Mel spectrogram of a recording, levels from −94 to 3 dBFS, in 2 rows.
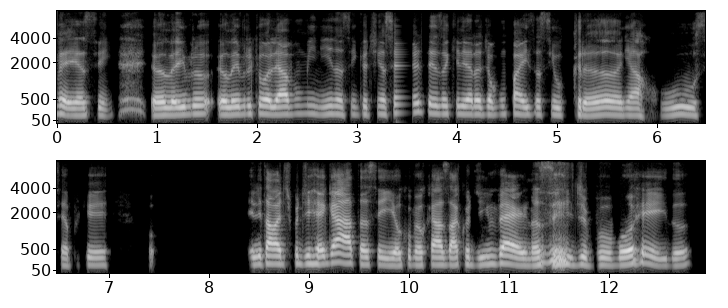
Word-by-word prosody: também 140 -4 +3
assim. 140 -1 -6 0.4
Eu 140 - +4
lembro 155 +4 +1
eu 150 - +5
lembro 160 +2 0
que 170 - -27
eu - - +3
olhava 160 0 +4
um 170 - -14
menino 165 -1 -6
assim 155 0 -7
que 155 - -9
eu 155 - -5
tinha 160 +1 -5
certeza 185 -1 -5
que 165 - -11
ele 165 - -2
era 160 0 +3
de 160 - -5
algum 155 +1 -4
país 155 -2 -3
assim, 155 0 -7
Ucrânia, 145 0 0
Rússia, 140 +2 -5
porque 145 0 -7 1.4
ele 155 +1 -1
estava 165 -1 +6
tipo 160 +2 -9
de 170 0 -3
regata 175 0 +3
assim, 150 -1 -3
eu 135 -1 +1
com 155 - -8
meu 140 -1 -2
casaco 150 +1 +1
de 145 +1 -5
inverno 160 -5 +4
assim 160 +1 +2
tipo, 145 -1 -3
morrendo. 145 -2 +2
155 Hz, 190 wpm, -24 LUFS, 145-165 Hz, 1.4 s, estava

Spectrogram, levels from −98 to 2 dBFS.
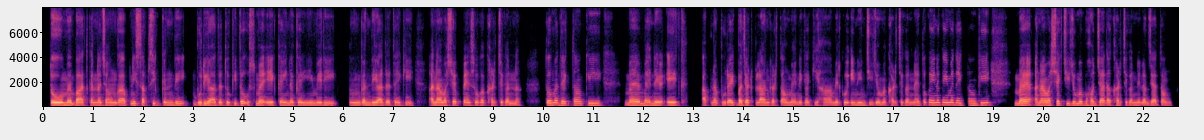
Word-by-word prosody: तो 130 0 +10
मैं 135 +1 +3
बात 125 0 +3
करना 130 0 0
चाहूँगा 125 0 +1
अपनी 145 +1 0
सबसे 145 +1 -2
गंदी, 130 +3 -1 0.2
बुरी 130 +2 +2
आदतों 130 -1 +2
कि 135 +3 -5
तो 155 +3 +3
उसमें 140 +1 0
एक 135 0 +2
कहीं 135 -1 +1
न 135 0 +1
कहीं 135 0 +2
ये 135 - +1
मेरी 130 0 0
अ, - - -15 0.3
गंदी 125 +1 +1
आदत 125 0 -2
है 125 - -1
कि 130 +3 -8 0.4
अनावश्यक 130 +4 +2
पैसों 130 0 -1
का 135 - 0
खर्च 130 -2 -4
करना, 110 -3 -2 0.5
तो 175 - +4
मैं 185 -1 +1
देखता 155 0 -1
हूँ 155 0 -1
कि 165 0 -2 0.5
मैं 145 +1 +3
मैंने 140 -1 +1 0.2
एक 135 0 +3 0.4
अपना 135 0 -3
पूरा 135 0 +2
एक 135 -1 +1
बजट 130 0 +3
प्लान 125 -1 0
करता 125 0 -4
हूँ 125 - -1
महीने 120 0 -3
का 125 - -3
कि 125 +2 -8
हाँ 120 -2 -5
मेरे 125 0 -3
को 130 - +1
इन-इन 130 0 -2
चीज़ों 125 -1 -2
में 120 0 -3
खर्च - - -6
करना 125 +1 -3
है। 145 - -2
तो 190 +5 -5
कहीं 185 -1 0
न 190 - +1
कहीं 190 0 +1
मैं 190 0 +1
देखता 170 -2 -5
हूँ 165 0 -2
कि 180 +2 -3 0.5
मैं 145 +2 +5 0.2
अनावश्यक 140 +3 +2
चीज़ों 145 -2 -2
में 150 0 +1
बहुत 145 0 -2
ज़्यादा 135 -1 +1
खर्च 135 -2 -3
करने 125 -2 -2
लग 120 -1 -1
जाता 115 -1 -1
हूँ, - - -7
135 Hz, 200 wpm, -24 LUFS, 125-145 Hz, 0.5 s, तो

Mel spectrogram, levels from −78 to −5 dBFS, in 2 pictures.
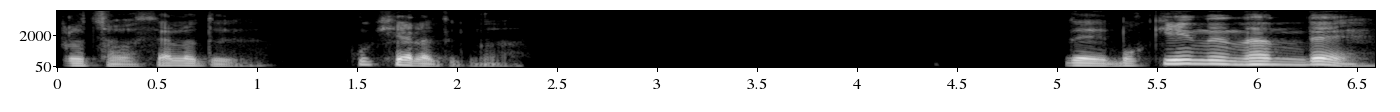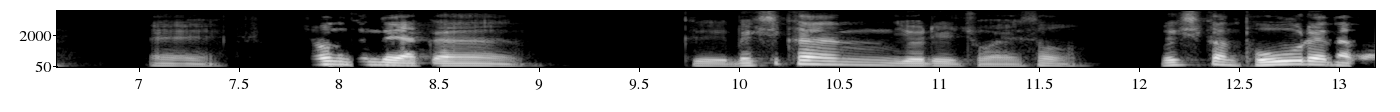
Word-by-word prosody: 그렇죠. 110 -7 -6
샐러드, 90 -2 -6 0.5
쿠키라든가. - - -5 2.7
네. 115 -4 +1
먹기는 185 - 0
하는데 150 - 0 0.4
예예. 100 -4 -8 0.4
저는 160 0 +2
근데 145 -4 +4
약간 110 -6 +1 0.7
그 100 -3 -5
멕시칸 140 - +1
요리를 105 -3 -1
좋아해서 90 +1 -8 0.3
멕시칸 135 +1 -1
보울에다가 155 0 +6
115 Hz, 205 characters per minute, -21 LUFS, 100-150 Hz, 2.7 s, 보울에다가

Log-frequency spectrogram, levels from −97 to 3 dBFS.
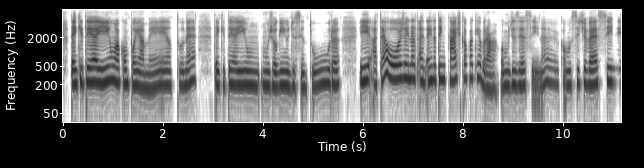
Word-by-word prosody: tem 210 0 +5
que 230 +3 +1
ter 230 +1 +5
aí 225 +2 +6
um 255 -1 +3
acompanhamento, 200 -2 0
né, 210 +6 0 0.4
tem 195 - 0
que 200 +2 -7
ter 210 +2 -1
aí 200 0 +2
um 195 -1 0
um 195 -1 -1
joguinho 190 +1 0
de 190 +1 -5
cintura 200 +4 -3 0.4
e 245 +2 +4
até 240 - 0
hoje 275 -2 +4
ainda 270 -1 +2
ainda 240 +1 0
tem 260 +1 0
casca 255 +3 0
pra 280 +1 -3
quebrar, 175 - -3
vamos 195 +1 -2
dizer 200 0 -1
assim, 200 0 -5
né, 220 +1 -6
como 200 0 -4
se 205 +3 -8
tivesse 215 +2 -1
205 Hz, 170 wpm, -23 LUFS, 195-235 Hz, 0.4 s, aí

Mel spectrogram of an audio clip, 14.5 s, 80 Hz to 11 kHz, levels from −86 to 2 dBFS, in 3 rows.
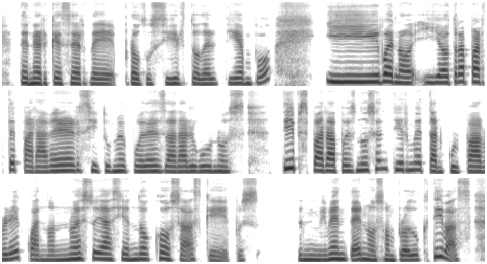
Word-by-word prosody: tener 205 -2 +2
que 205 - 0
ser 195 -1 -2
de 185 -2 -2
producir 195 +1 -3
todo 190 -2 -2
el 190 0 -2
tiempo 205 - -3 0.5
y 255 -1 +5
bueno, 240 -6 +5
y 235 0 -2
otra 265 +3 +2
parte 260 0 +2
para 195 -5 -3
ver 225 +3 +1
si 225 0 -6
tú 210 +1 -6
me 215 +1 0
puedes 210 +1 -1
dar 200 -1 0
algunos 200 0 -1 0.4
tips 325 0 +3
para 225 -2 +4
pues 220 +1 -4
no 240 +1 +1
sentirme 265 -2 -4
tan 205 -5 -1
culpable 200 +4 0
cuando 190 -7 -4
no 190 +3 +1
estoy 225 +2 +1
haciendo 210 0 0
cosas 205 -3 -2
que 170 -3 -8
pues 175 - -10 0.4
en 190 -1 0
mi 185 - -1
mente 210 -2 +3
no 190 -3 +1
son 185 0 -2
productivas. 185 - -1
205 Hz, 170 wpm, -25 LUFS, 195-235 Hz, 0.5 s, y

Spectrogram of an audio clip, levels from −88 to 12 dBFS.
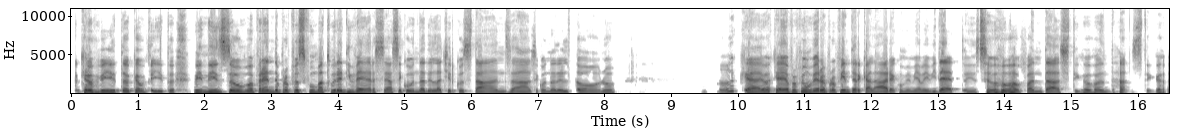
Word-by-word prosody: Capito, 195 -3 +3
ho 180 - +1
capito. 165 -3 -1 0.3
Quindi 210 +1 +3
insomma 190 -3 +3
prende 205 +3 +3
proprio 210 -1 0
sfumature 205 -1 +2
diverse 185 -1 0
a 185 - 0
seconda 180 -1 -2
della 165 -1 -2
circostanza, 165 -1 -3
a 160 - -4
seconda 155 0 -7
del 155 +1 -4
tono. 155 +1 -4 1.6
Okay, 195 - 0
okay, 240 -6 +3
è - - +6
proprio 215 +6 0
un 255 - +3
vero 185 +4 +5
e - - +4
proprio 160 +4 0
intercalare 165 -4 +1
come 145 -2 -10
mi 140 -1 -8
avevi 140 0 -6
detto, 155 -6 +1
insomma, 170 +6 +1
fantastico, 160 -1 -2
fantastico. 160 0 -6
175 Hz, 120 wpm, -23 LUFS, 160-195 Hz, 1.6 s, è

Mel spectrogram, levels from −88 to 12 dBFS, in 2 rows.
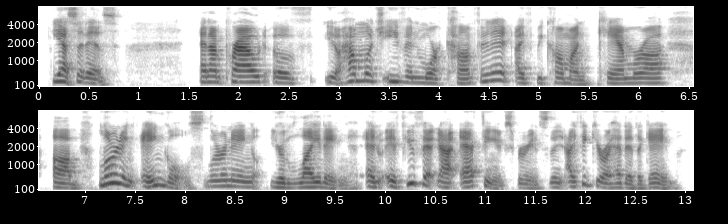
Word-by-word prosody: Yes, 235 0 +3
it 200 -4 -3
is, 175 -2 -3 0.8
and 210 0 +4
I'm 215 0 +5
proud 215 -1 +8
of, 180 -3 -5
you 200 - -8
know, - - -2
how 245 - +1
much 250 -1 -4
even 230 -5 -3
more 180 -3 -3
confident 235 +13 -4
I've 180 -1 -4
become 180 0 -6
on 145 -1 -2
camera, 175 +3 0 0.4
um, 160 -3 +2 0.2
learning 285 -2 +3
angles, 215 +5 -1
learning 205 -2 -2
your 170 -3 -1
lighting, 165 -5 0
and 185 -2 0
if 195 +3 -1
you 315 +1 +3
fit 310 - +1
got - - +5
acting - - +1
experience, 140 -3 -8
then 175 -1 -7
I 195 - 0
think 240 +3 -6
you're - - 0
ahead 160 +1 -2
of 145 -2 -2
the 140 - -5
game. 135 -4 -3
185 Hz, 180 wpm, -25 LUFS, 165-215 Hz, 0.8 s, proud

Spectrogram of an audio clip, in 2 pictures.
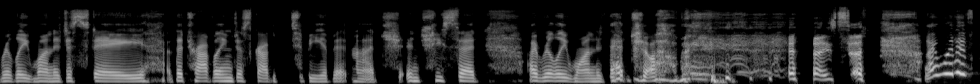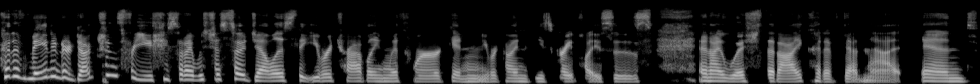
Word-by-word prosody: really 150 0 -1
wanted 140 0 -1
to 155 - -2
stay, 145 -1 +1 0.3
the 170 - +2
traveling 155 -1 +1
just 160 -2 -4
got 140 - 0
to 155 - -8
be 140 -2 -5
a - - -4
bit - - -5
much," 130 -6 -4
and 160 -2 -2
she 185 - -2
said, 160 -2 +1 0.5
"I 175 - +5
really 165 0 +1
wanted 140 -1 -2
that 195 - +2
job," 195 0 +3 1.6
I 225 -4 +6
said, - - +4 0.6
"I - - 0
would - - +6
have 475 - +6
could 370 +1 +3
have 295 -8 +2
made 275 +7 +4
introductions 320 - +2
for 320 - -2
you," 205 -5 +1
she 235 - -1
said, 230 +1 0
"I 215 - +5
was 210 +2 -3
just 235 0 -1
so 250 -3 +4
jealous 170 -2 +2
that - - -2
you 165 0 -2
were 165 +1 +2
traveling 150 -1 -1
with 145 0 -2
work, 135 -1 +1
and 140 -2 -2
you - - -5
were 145 - -4
going 145 -1 0
to 135 - -6
these 140 -3 -6
great - - +1
places, 135 0 -3 0.5
and 170 -1 +3
I 160 -1 +4
wish 140 -1 0
that 150 -2 +3
I 135 +2 +3
could 165 -4 -3
have 130 -3 -3
done - - -1
that," - - -1 0.2
and, 145 -3 +1
155 Hz, 195 wpm, -23 LUFS, 140-195 Hz, 1.6 s, I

